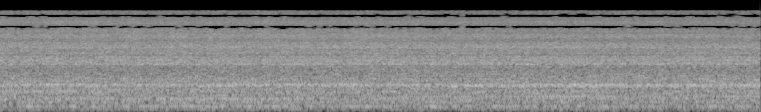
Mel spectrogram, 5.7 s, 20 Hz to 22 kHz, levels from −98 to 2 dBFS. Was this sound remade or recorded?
recorded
